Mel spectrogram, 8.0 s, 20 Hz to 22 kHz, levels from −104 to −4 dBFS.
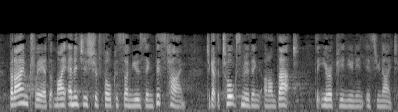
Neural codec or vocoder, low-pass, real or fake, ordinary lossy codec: none; 7.2 kHz; real; none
